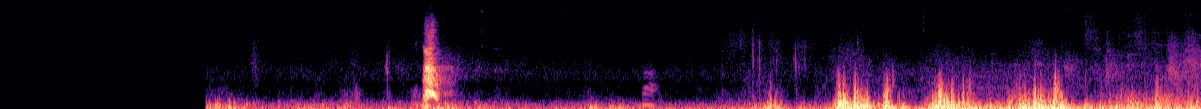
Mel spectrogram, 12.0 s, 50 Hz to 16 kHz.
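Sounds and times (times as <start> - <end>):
dog barking: 4.2 - 4.6.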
